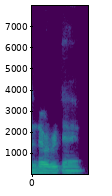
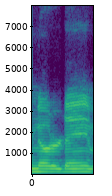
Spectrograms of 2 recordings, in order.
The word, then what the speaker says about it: Notre Dame: some goofy French words it looks like Notre Dame it's Notre Dame um Clemson Stanford welcome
